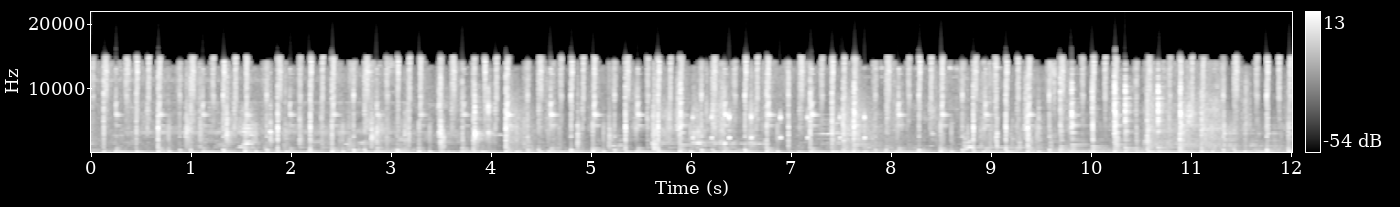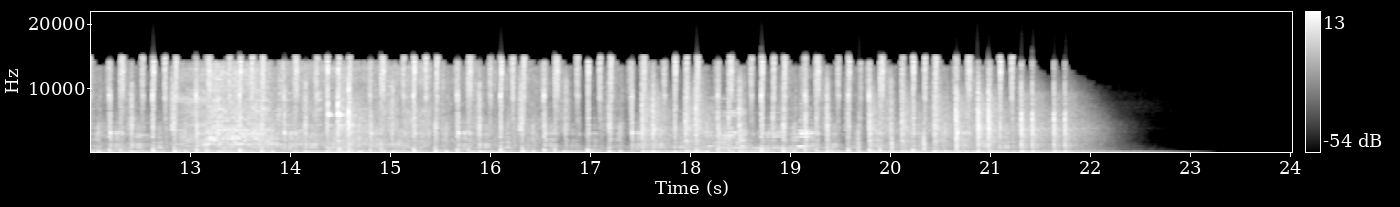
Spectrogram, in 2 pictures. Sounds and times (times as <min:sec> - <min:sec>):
Music: 0:00.0 - 0:23.2
Speech: 0:01.1 - 0:03.0, 0:18.1 - 0:19.5.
